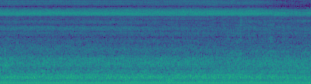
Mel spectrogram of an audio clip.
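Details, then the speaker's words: MSR Whisperlite International liquid-fuel stove, cold outdoors: valve opened fairly well after preheat, and the flame strength depends on pressure. Steady, even hissing roar with no sputter, pulsing or surging; the metal lip glows red, normal clean burning. "Once it does that, then you can open that up a little bit more. And based on how much pressure you have, dictate how strong the flame gets."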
